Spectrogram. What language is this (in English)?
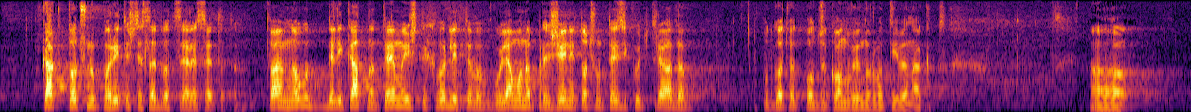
Bulgarian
